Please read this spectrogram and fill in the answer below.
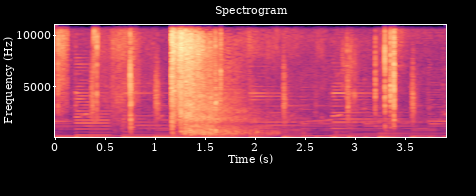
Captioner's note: gun shot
